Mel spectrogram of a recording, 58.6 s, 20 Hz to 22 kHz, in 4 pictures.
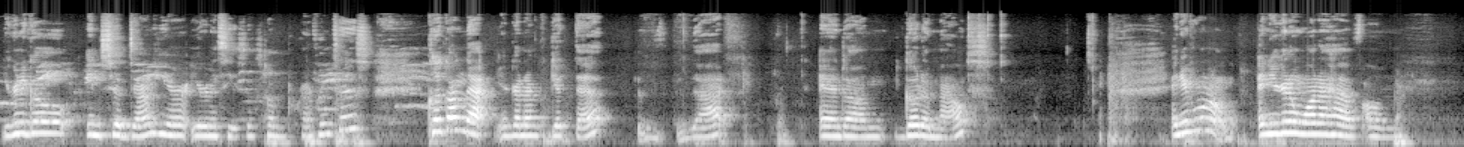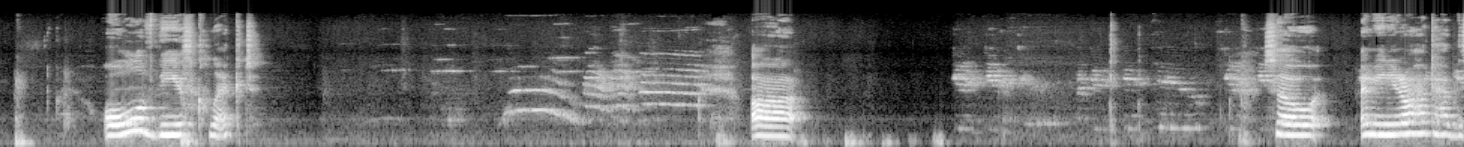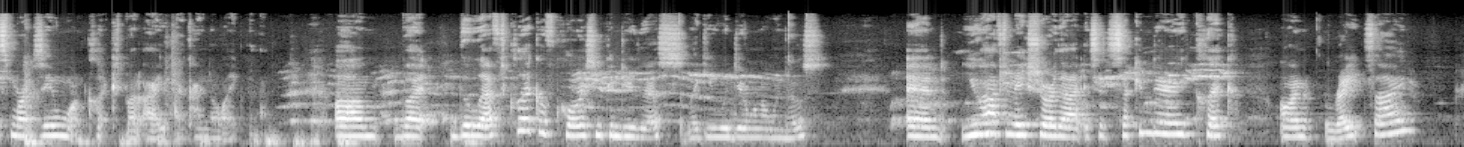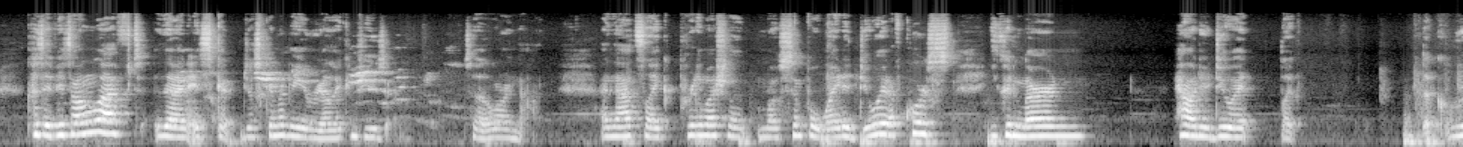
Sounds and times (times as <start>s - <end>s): Speech: 0.0s - 7.4s, 8.2s - 10.0s, 11.6s - 14.1s, 15.7s - 17.3s, 20.5s - 22.8s, 25.4s - 37.6s, 38.2s - 43.4s, 44.2s - 49.3s, 49.9s - 54.8s, 55.7s - 56.9s, 58.0s - 58.5s.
